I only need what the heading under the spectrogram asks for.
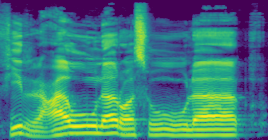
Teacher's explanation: fir'auna bu yerda ro harf oldi kasrali bo'lganligi uchun ingichka o'qilinadi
